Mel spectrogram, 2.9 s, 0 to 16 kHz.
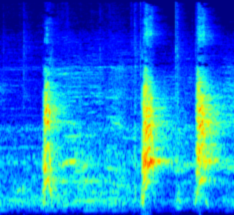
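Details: A male sable-and-white Welsh Corgi, born March 27, 2016, gives three short, sharp barks about a second apart.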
